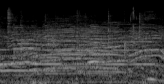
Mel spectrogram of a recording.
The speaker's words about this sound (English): I like all the family cheering on going over there.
